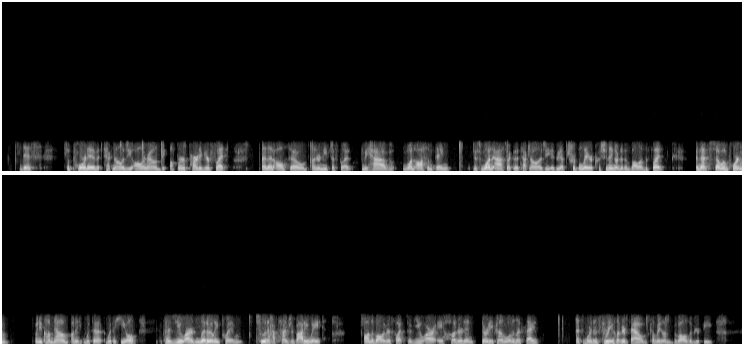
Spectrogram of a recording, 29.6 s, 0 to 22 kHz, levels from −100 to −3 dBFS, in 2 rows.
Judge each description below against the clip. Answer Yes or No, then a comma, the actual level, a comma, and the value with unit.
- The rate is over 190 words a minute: Yes, average, 200 wpm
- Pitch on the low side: No, medium, 175 Hz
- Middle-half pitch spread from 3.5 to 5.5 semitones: Yes, average, 4.7 semitones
